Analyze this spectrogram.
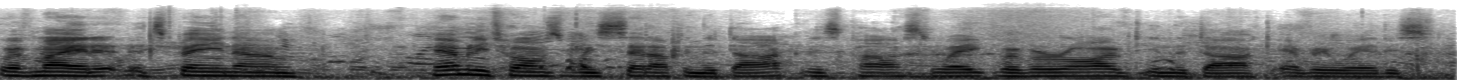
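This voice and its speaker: In a room with audible echo and noticeable background noise, a man speaks with an Australian accent and ordinary pitch variation. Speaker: independent news channel host. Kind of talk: casual live vlog chat. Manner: speaking quietly.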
